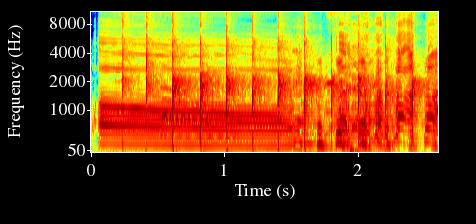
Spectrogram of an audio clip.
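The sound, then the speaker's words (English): Steady, evenly spaced claps ring out over a sustained droning tone for about a second and a half, then the clapping gives way to talking voices. “Just applauding round again.”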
